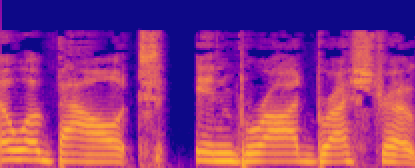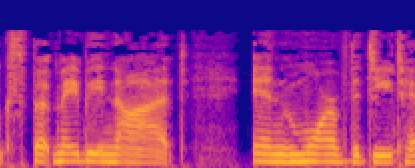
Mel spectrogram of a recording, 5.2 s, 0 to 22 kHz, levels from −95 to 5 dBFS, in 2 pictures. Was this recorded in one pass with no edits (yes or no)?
yes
